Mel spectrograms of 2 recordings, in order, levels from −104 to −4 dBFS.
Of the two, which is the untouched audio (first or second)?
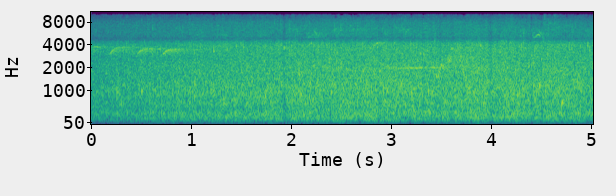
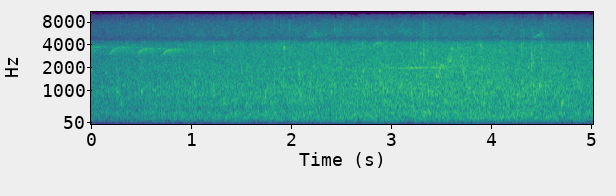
second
